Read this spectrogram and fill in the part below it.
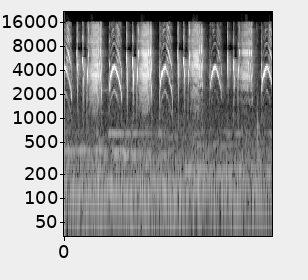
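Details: Persistent bar-winged prinia (ciblek gunung) song for training captive birds: sharp clicks, bowed whistles and rasping buzzes, repeated roughly once per second.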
